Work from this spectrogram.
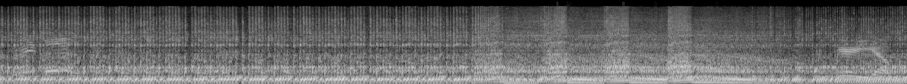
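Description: Car engine revving repeatedly with its turbo failing to spool, loud and close, rising and falling revs over a steady idle while people talk.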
